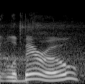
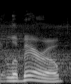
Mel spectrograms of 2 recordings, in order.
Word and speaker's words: libero: Addison CPPley is the libero or you can pronounce it Libero. That's the um European pronunciation, Libero. uh when they uh initially brought it in to play in 1998. Uh but uh here we say Labbero and that's Addison CPPley.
